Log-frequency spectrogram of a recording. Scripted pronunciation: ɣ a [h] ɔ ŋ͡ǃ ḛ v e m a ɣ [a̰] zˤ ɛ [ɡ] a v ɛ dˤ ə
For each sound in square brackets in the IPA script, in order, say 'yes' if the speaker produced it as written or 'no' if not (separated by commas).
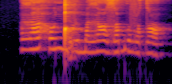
yes, no, no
